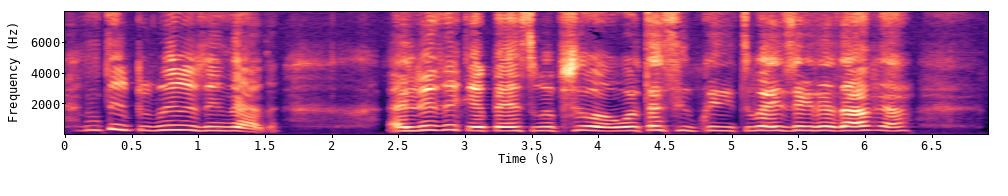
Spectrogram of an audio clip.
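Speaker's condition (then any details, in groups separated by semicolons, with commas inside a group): Cerebral palsy; from prolonged birth, not sitting at six months, hands not opening well, walked only at ten; electric wheelchair, largely independent, asks others to take money from wallet, music rehearsals at Associação de Paralisia Cerebral de Coimbra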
